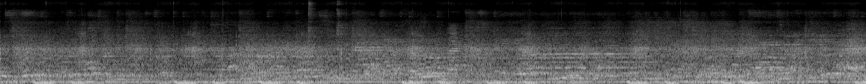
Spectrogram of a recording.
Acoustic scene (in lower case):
crowded indoor space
